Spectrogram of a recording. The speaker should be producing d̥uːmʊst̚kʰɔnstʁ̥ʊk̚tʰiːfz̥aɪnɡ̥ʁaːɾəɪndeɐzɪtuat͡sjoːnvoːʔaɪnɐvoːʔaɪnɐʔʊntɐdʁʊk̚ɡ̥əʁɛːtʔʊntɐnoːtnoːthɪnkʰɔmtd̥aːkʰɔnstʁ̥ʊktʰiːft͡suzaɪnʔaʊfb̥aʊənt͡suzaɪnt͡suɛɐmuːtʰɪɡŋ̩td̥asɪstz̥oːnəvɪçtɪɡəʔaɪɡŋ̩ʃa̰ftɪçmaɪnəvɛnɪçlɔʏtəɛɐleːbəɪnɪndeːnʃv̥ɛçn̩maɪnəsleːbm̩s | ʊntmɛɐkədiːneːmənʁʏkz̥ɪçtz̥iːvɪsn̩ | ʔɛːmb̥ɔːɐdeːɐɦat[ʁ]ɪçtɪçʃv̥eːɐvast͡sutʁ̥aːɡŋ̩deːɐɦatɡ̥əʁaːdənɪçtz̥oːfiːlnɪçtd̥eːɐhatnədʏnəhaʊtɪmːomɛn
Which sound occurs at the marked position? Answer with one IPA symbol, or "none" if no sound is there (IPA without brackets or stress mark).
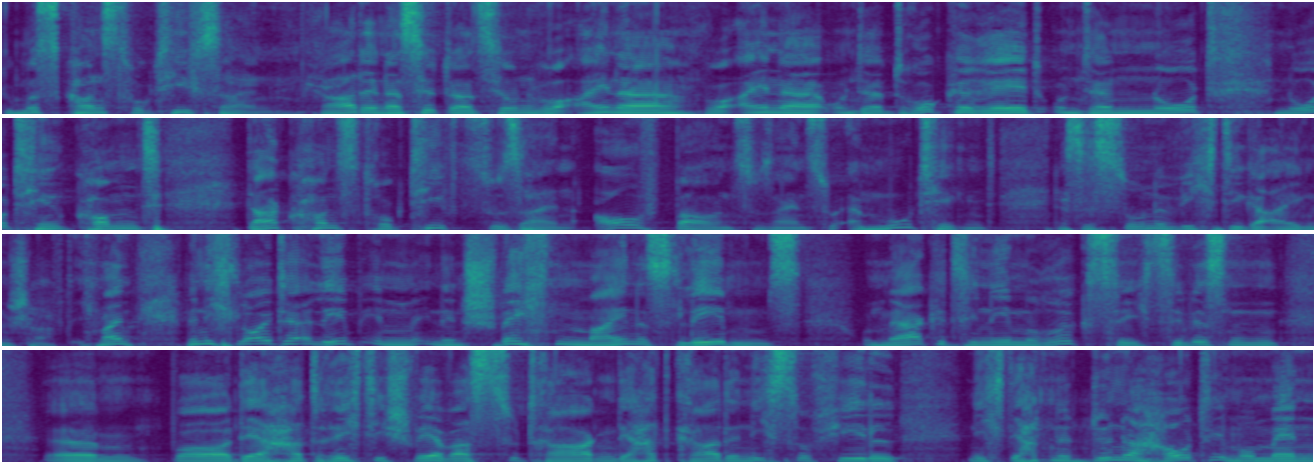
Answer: ʁ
